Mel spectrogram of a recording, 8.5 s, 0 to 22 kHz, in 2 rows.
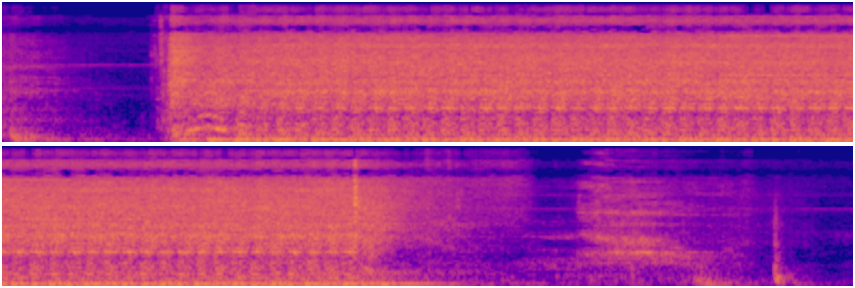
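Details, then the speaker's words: VW R32 that sat outside a long time, cranked after fuel lines reconnected and fuel restored: steady starter churn for about five seconds, engine never catches; it may have briefly tried to fire. "That was weird. That was the first time I heard like either it kind of try to or not. That was weird."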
